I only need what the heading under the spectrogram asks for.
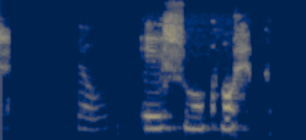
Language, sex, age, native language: Icelandic, male, 8, Icelandic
